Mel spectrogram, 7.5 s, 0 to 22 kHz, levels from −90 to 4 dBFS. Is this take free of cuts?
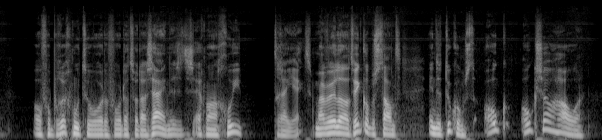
yes; 0 cuts

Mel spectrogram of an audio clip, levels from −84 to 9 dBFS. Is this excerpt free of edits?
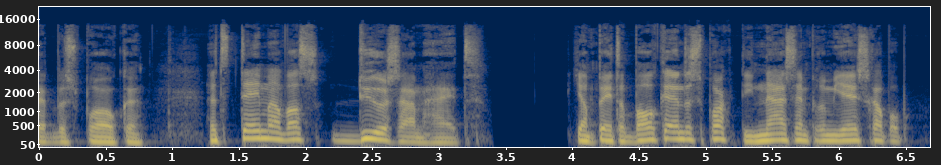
no; 1 cut; at 5.2 s

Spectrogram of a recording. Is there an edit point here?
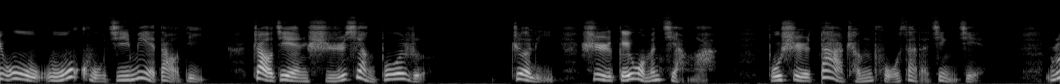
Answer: yes; 1 cut; at 7.6 s

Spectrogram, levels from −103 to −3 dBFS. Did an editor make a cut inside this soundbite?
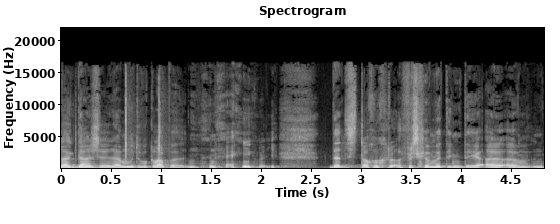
no; 0 cuts

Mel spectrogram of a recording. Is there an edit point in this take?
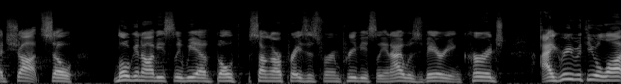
no; 0 cuts

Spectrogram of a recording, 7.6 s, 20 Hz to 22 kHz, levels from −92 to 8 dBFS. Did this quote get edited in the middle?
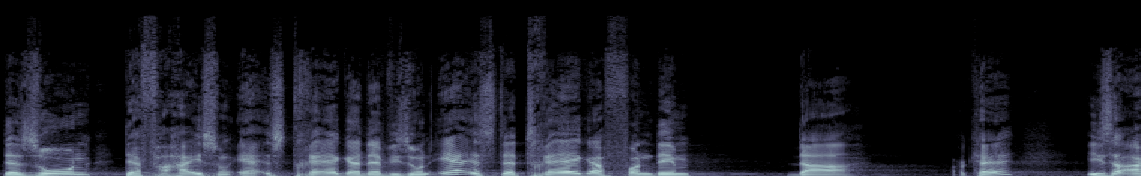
no; 0 cuts

